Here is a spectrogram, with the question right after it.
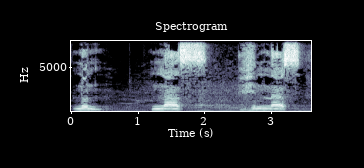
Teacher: nunnya ini syaddah, jadi dibaca dengung ya, atau idgham wa ghunnah. Kemudian panjangnya dari nun tersebut, nas, panjangnya dari nun ini, kalimat nun ini kan bisa dibaca 2 alif atau 3 alif, 4 harakat atau 6 harakat.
